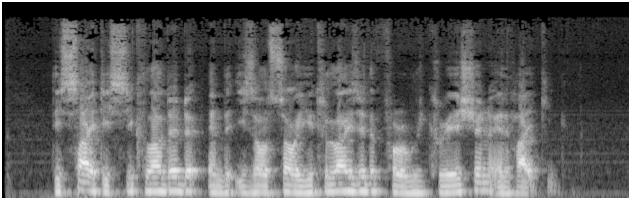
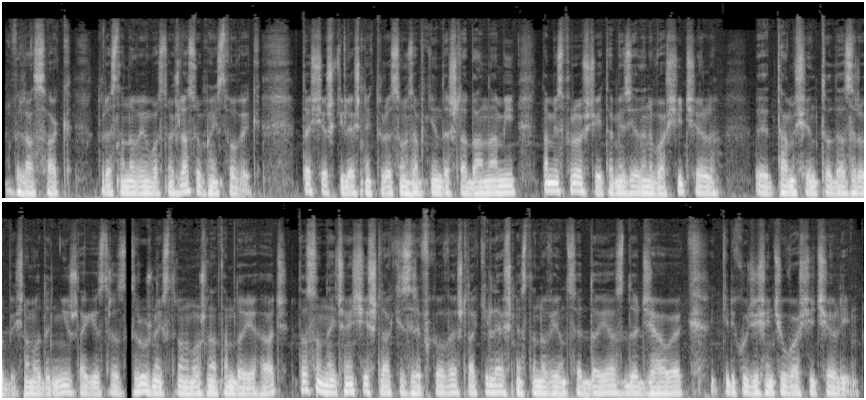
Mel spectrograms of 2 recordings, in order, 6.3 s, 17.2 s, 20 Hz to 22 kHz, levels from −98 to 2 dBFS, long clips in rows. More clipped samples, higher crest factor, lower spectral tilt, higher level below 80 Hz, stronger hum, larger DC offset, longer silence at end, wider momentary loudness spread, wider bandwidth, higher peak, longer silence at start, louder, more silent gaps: neither; about the same, 14 dB vs 12 dB; about the same, -5 dB/octave vs -6 dB/octave; second, -42 dBFS vs -26 dBFS; neither; neither; first, 0.75 s vs 0.05 s; about the same, 7 LU vs 6 LU; about the same, 16.5 kHz vs 16 kHz; about the same, 0 dBFS vs 0 dBFS; first, 0.5 s vs 0.05 s; about the same, -14 LUFS vs -13 LUFS; neither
